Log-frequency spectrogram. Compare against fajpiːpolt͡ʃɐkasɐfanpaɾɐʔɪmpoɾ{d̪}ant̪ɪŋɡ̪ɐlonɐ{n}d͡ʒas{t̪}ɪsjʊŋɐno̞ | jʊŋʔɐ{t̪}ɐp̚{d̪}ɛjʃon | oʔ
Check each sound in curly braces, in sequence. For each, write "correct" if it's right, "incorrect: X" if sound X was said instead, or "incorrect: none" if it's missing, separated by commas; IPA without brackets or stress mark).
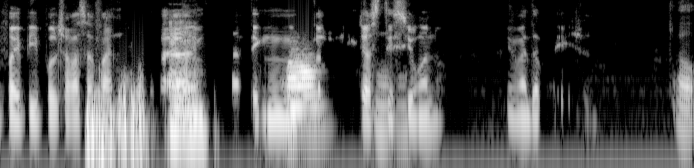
incorrect: t̪, incorrect: ŋ, correct, incorrect: d̪, incorrect: t̪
